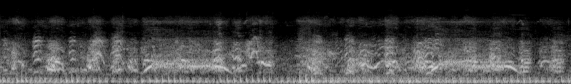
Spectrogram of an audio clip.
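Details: Hunting dogs chasing wild boar in Kayu Ampek, Tanah Datar, produce rapid, overlapping excited barks and high yips, with occasional whining yelps and human voices mixed in throughout.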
